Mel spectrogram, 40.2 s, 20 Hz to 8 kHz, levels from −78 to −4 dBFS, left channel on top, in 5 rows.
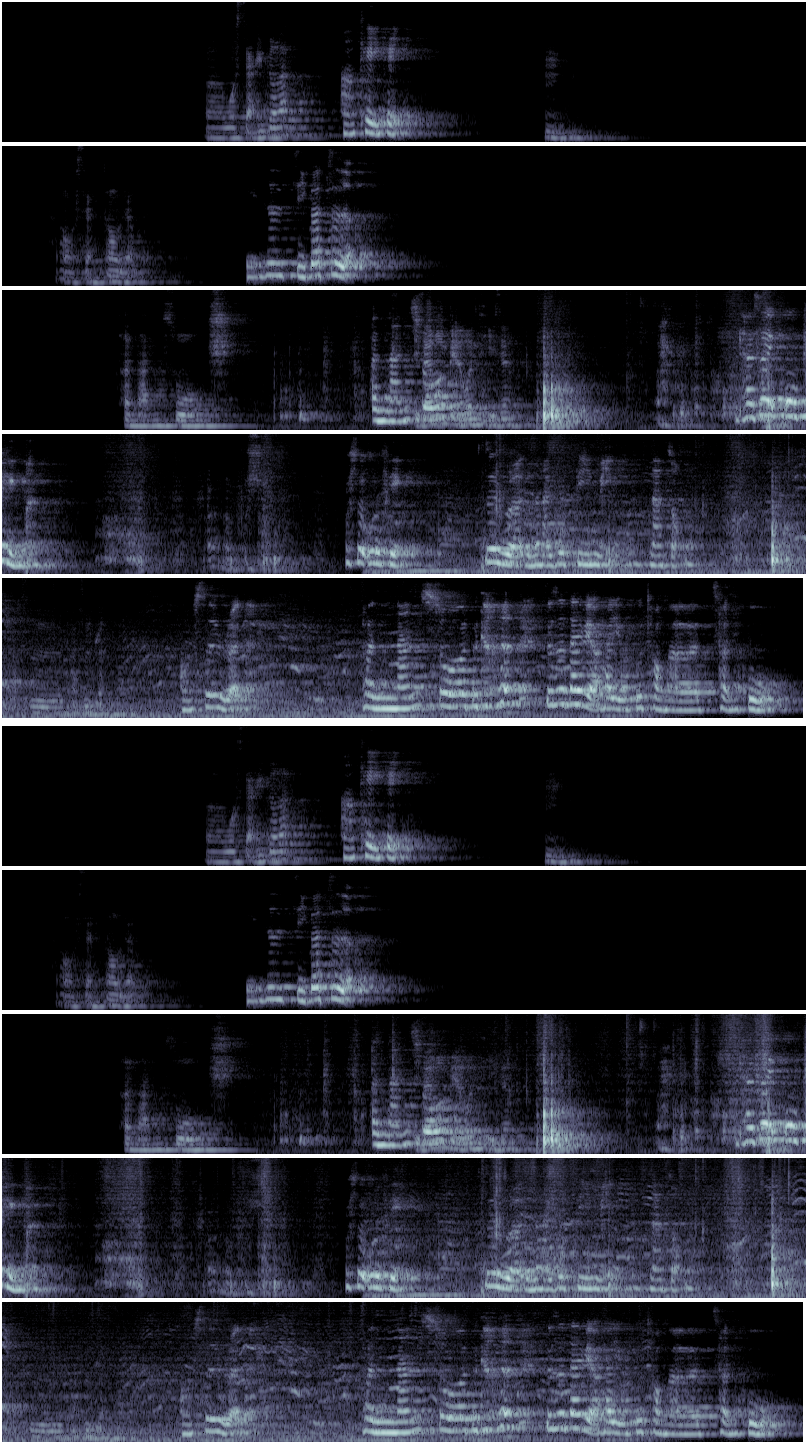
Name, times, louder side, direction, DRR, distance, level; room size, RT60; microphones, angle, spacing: voice 1, 2.0-3.0 5.4-5.7 8.6-9.4 17.2-18.4 19.0-19.2 20.2-21.2 22.6-23.0 26.2-26.9 32.2-33.4 36.7-36.9 39.3-39.4, left 1 dB, 65° left, 3 dB, 3.8 m, -40 dB
voice 2, 3.4-4.0 10.5-11.5 19.8-20.5 23.4-24.5 27.5-28.2 28.9-31.0 33.9-34.7 35.8-39.9, equal, 15° left, 3 dB, 2.2 m, -27 dB
sound 1, 18.6-27.4 28.6-32.5 34.1-34.4 34.7-34.8, right 1 dB, 85° right, 2.5 m, -35 dB
sound 2, 27.7-38.7, right 1 dB, 65° right, 2.9 m, -41 dB
27.0 x 20.5 x 8.9 m, 1.1 s
head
